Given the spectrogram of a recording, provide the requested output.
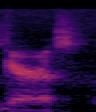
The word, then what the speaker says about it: Garrus: or is it brother garrus garrus garrus I'm not sure it only has one R so it's not like carrion but I first saw it I thought you know it's pronounced Garris all right box numero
